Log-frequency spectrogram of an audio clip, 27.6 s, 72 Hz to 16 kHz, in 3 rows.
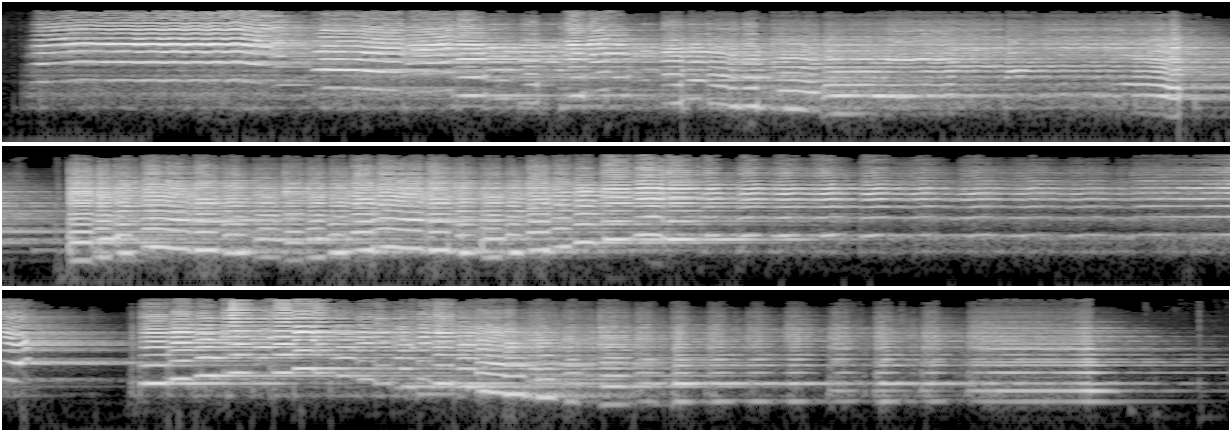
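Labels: A violin plays blues music. 0.1 - 27.5

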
